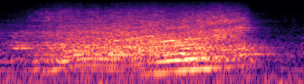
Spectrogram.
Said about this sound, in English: Now, he'll get into the car. He'll start the engine. And then he'll drive off.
